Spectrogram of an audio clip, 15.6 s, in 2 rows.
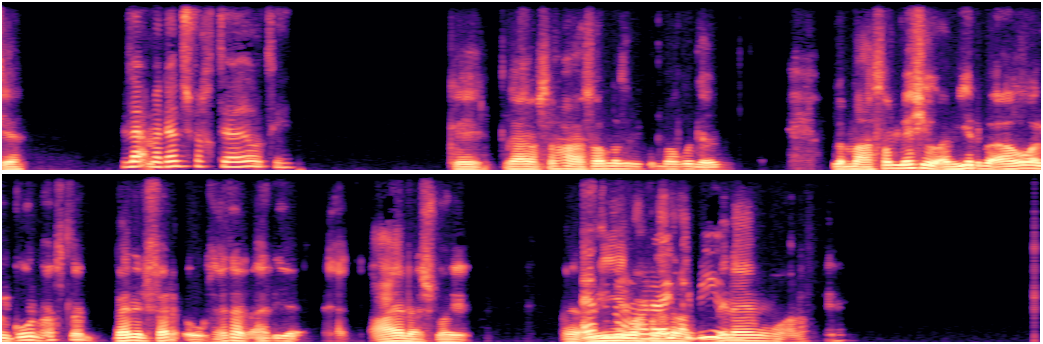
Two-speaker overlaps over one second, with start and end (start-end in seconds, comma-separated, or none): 12.2-13.4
